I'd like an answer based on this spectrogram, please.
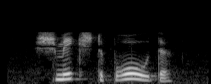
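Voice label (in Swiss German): "brote", Alsace Bas Rhin; vin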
